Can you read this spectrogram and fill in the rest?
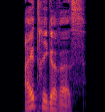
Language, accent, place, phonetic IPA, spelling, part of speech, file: German, Germany, Berlin, [ˈaɪ̯tʁɪɡəʁəs], eitrigeres, adjective, De-eitrigeres.ogg
- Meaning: strong/mixed nominative/accusative neuter singular comparative degree of eitrig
